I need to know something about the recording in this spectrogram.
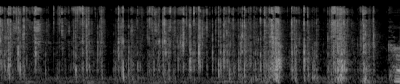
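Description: Foil wrapper of a 2019 Panini Prizm football hanger pack being torn open and crinkled by hand: an irregular run of sharp crackles and rustles.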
